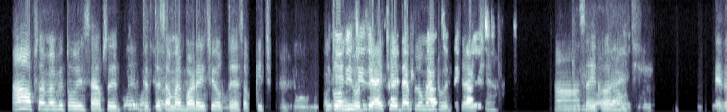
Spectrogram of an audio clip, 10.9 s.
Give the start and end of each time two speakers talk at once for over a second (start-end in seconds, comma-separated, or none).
4.9-7.2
